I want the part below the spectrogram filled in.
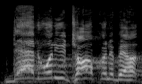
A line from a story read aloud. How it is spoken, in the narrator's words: the son screams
